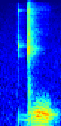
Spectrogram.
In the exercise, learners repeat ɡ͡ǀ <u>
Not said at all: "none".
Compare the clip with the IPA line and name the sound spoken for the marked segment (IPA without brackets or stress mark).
o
